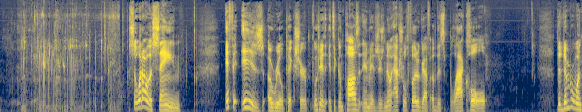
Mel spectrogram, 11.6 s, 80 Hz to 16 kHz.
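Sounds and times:
energy drink being poured with fizzy crackles: 0.1 - 2.5
speech: 2.6 - 3.7, 4.5 - 9.8, 11.1 - 11.6.

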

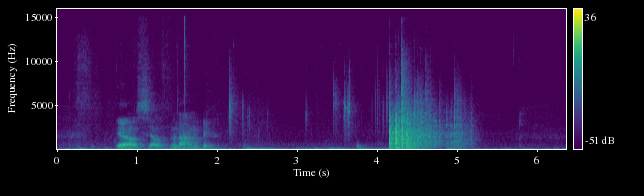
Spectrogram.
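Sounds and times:
speech: 0.7 - 2.1
three dice clattering on a hard surface: 1.6 - 5.3.

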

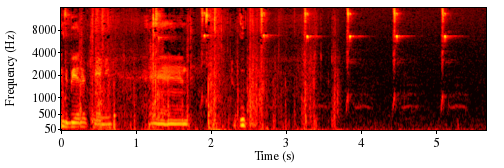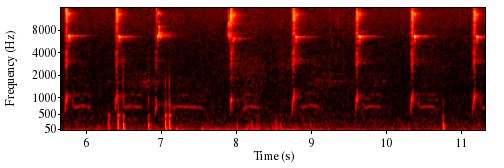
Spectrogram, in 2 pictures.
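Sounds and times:
speech: 0.0 - 2.8
soft footstep thumps: 0.0 - 3.8
agitated red squirrel chattering outdoors: 2.6 - 11.3.

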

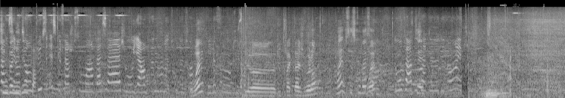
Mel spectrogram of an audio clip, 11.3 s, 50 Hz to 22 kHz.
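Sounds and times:
steady street traffic noise in a town centre on a market day: 0.0 - 11.2
speech: 0.1 - 9.9
car engine revving in a town centre: 9.3 - 11.2.

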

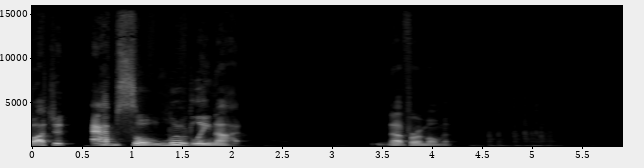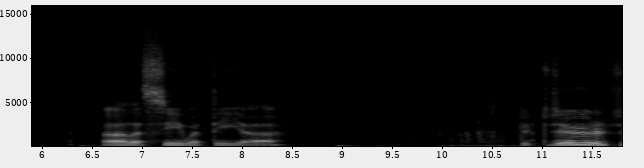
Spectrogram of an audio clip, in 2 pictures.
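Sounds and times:
speech: 0.0 - 2.2, 3.4 - 4.2, 6.6 - 8.4, 10.8 - 11.7
soft computer keyboard typing: 4.3 - 5.4, 9.8 - 11.0.

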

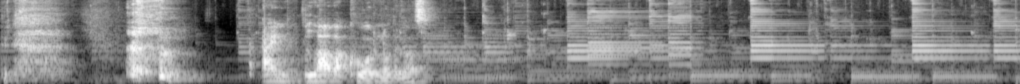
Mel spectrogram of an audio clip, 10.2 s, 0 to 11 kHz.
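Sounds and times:
person clearing their throat: 1.2 - 2.1
person coughing: 1.2 - 2.1
speech: 2.7 - 4.4.

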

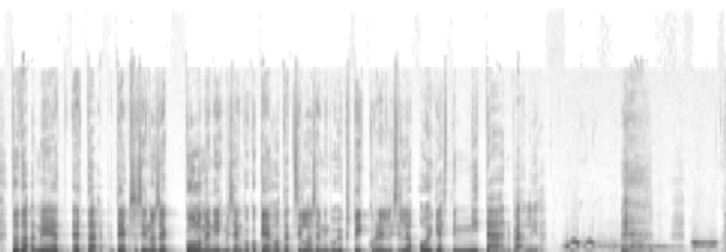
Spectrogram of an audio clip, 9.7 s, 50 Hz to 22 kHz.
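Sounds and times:
speech: 0.1 - 8.8
person whistling a short western-style melody: 7.5 - 9.6.

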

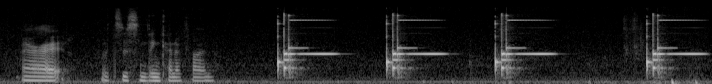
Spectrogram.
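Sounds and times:
speech: 0.2 - 2.3
Google Glass electronic bling chimes from target-shooting game: 2.8 - 5.7, 6.5 - 7.1.

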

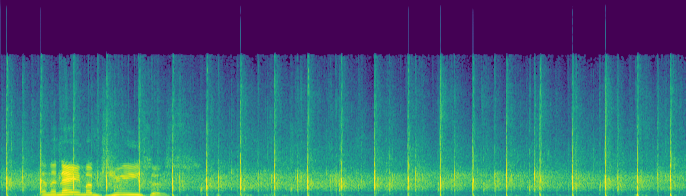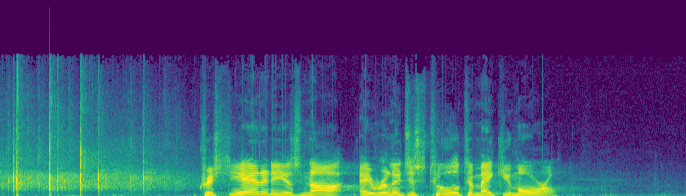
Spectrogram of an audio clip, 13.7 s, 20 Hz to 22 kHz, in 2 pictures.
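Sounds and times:
crowd clapping in a brisk steady rhythm: 0.0 - 9.8
speech: 0.4 - 1.8, 8.9 - 12.5.

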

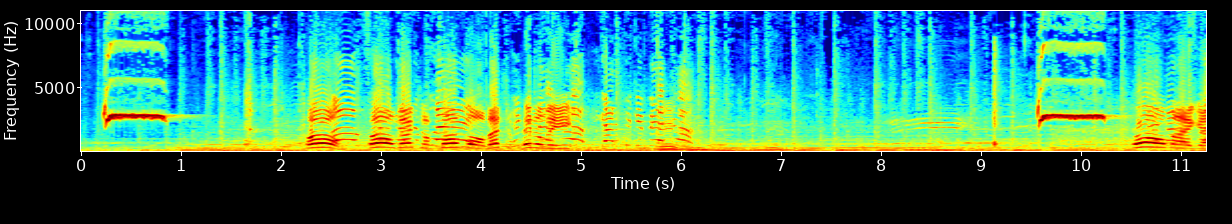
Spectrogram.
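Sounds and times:
referee's whistle blown to start play: 0.2 - 1.1, 9.6 - 10.5
speech: 2.3 - 5.2, 5.8 - 6.2, 10.5 - 11.2.

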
